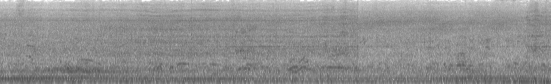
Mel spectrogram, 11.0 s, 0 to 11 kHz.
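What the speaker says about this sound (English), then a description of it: "They built that 450 horsepower Pratt & Whitney radial on the front of the 450 Super Stearman." A 450 Super Stearman biplane with a 450-horsepower Pratt & Whitney radial engine drones steadily at a 2017 Greenwood Lake airshow, a continuous rough engine roar with an announcer talking over it.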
